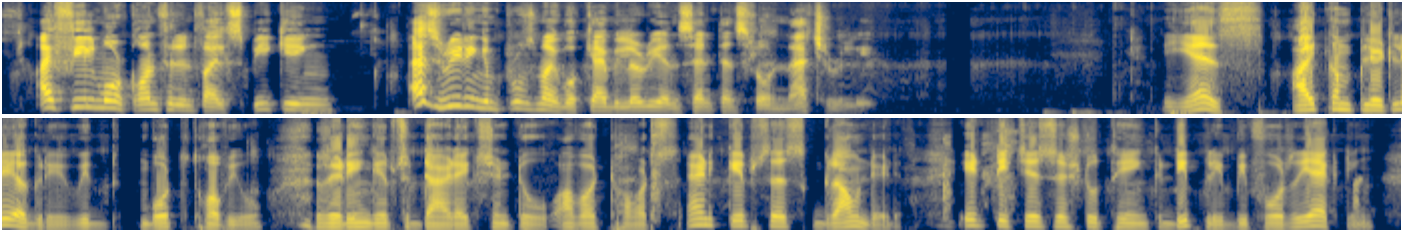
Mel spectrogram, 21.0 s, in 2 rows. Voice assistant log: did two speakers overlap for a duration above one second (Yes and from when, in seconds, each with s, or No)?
No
